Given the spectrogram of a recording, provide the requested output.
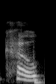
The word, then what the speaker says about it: Coke: So joining me is Justin Coke, and I'm presuming that's pronounced just like the soda.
